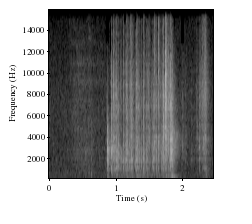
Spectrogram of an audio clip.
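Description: A deck of playing cards being shuffled: one quick run of rapid card flutters lasting about a second, starting about a second in.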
